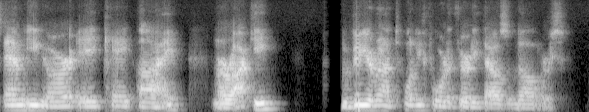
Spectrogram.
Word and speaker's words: Meraki: They said the best system, and I'll mispronounce this, but it's MERAKI, Meraki, would be around $24,000 to $30,000.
